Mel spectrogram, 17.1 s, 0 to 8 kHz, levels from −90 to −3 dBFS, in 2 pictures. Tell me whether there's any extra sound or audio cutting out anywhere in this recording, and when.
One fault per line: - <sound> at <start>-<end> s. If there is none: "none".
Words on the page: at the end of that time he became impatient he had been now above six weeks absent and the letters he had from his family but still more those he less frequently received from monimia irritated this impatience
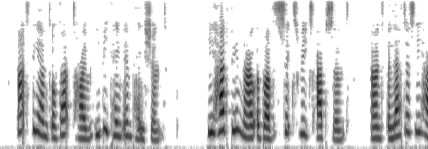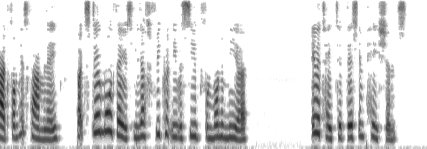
none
